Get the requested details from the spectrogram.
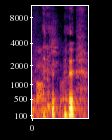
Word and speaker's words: feng shui: It's just got bad feng shui. Is that how you pronounce it? – Feng shui.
